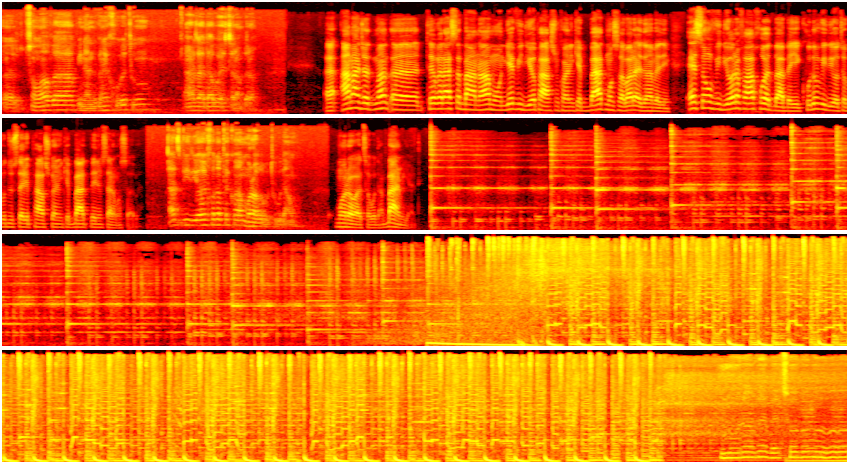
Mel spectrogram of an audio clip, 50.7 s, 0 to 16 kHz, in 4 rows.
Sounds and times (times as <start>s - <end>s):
Speech: 0.0s - 3.8s, 4.8s - 19.0s.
